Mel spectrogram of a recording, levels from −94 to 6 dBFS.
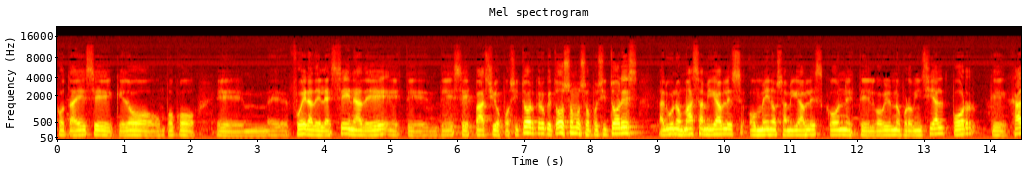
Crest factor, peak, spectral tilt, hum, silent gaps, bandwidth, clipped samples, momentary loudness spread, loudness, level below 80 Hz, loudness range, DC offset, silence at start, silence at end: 20 dB; -2 dBFS; -6 dB/octave; none; none; 16 kHz; under 0.1%; 12 LU; -22 LUFS; -50 dBFS; 3 LU; under 0.1%; 0 s; 0 s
